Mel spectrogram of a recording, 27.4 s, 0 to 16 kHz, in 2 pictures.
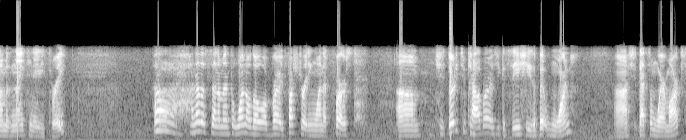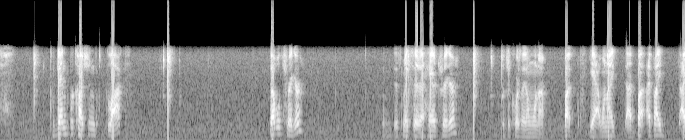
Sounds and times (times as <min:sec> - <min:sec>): Speech: 0:00.0 - 0:01.4, 0:03.1 - 0:07.3, 0:07.9 - 0:11.6, 0:12.3 - 0:14.0, 0:14.7 - 0:16.4, 0:19.1 - 0:19.9, 0:21.4 - 0:22.9, 0:23.8 - 0:27.4.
